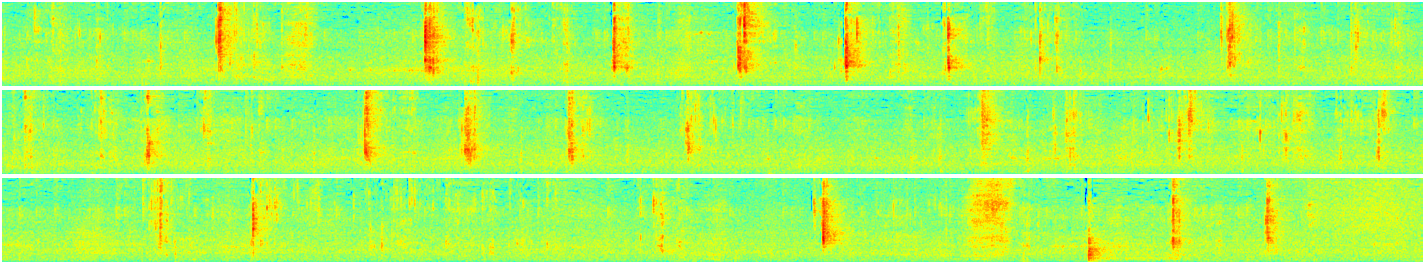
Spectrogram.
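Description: A person chewing food close to the microphone, with irregular sharp mouth smacks and clicks over a faint steady hiss.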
